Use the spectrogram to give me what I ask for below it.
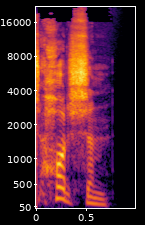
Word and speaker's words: Hodgson: It's Hodgson, Bob Hodgson. – Could you spell that? – Sure. It's H-O-D-G-S-O-N.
